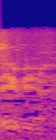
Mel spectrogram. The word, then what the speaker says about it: Aveyen: This is aveyen. Who is it? Again? Aveyen. Aveyen. A-V-E-Y-E-N. Spell it with date of birth.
